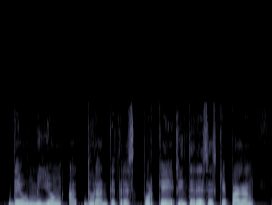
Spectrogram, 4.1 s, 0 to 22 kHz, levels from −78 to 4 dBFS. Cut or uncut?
cut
